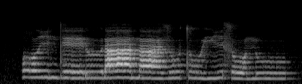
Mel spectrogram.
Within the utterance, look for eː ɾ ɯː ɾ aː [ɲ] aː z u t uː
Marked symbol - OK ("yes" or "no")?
no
